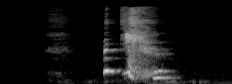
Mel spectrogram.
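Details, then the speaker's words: Sneezing challenge by a person with a cold, sneezing frequently for 2–3 days, with watering eyes: a short indrawn breath, then one sharp, explosive sneeze. "তো আজকে অনেকগুলোই কিন্তু হ্যাচ্ছো হলো, অনেকগুলোই হয়েছে।"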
